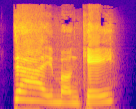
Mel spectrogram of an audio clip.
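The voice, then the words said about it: Weak attempt at cartoon villain voice. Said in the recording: “that's not my Frieza voice... I can't do a good Frieza voice”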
